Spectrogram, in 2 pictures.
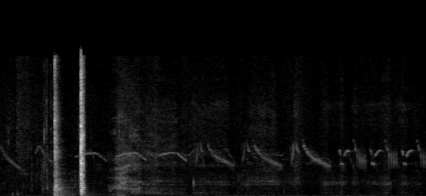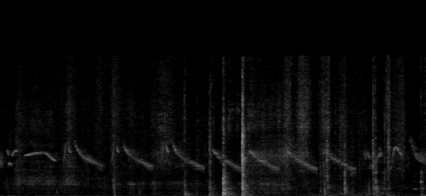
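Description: A bird singing a long, quick run of short, high, falling whistles. Two sharp knocks come about half a second in, and scattered light clicks and rattles near the end, from hands at the car's bonnet latch.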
